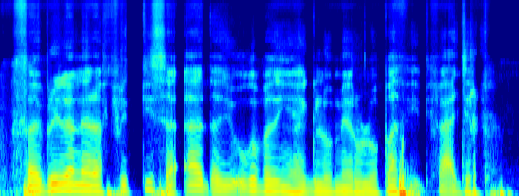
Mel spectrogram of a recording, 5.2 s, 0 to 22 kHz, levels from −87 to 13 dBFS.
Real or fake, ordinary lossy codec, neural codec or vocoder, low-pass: fake; none; codec, 44.1 kHz, 7.8 kbps, DAC; none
